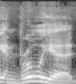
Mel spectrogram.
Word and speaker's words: Imbruglia: The winner for the Natalie Imbruglia Don't Pronounce the Fucking G Torn Award is Skinamarink.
